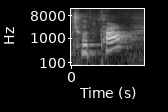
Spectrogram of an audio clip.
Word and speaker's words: 좋다: So this one is pronounced 좋다, and this one is pronounced 좋아.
